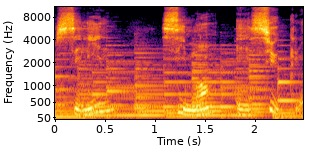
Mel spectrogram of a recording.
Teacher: il a un son sifflant devant E, I, Y, comme par exemple dans les mots Céline, ciment et sucre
